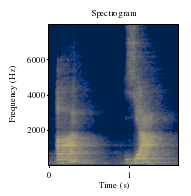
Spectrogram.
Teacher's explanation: Я basically consists of the consonant Й and the vowel А, and my lips remain in the same position for the both of them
